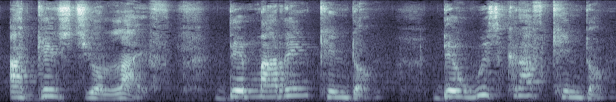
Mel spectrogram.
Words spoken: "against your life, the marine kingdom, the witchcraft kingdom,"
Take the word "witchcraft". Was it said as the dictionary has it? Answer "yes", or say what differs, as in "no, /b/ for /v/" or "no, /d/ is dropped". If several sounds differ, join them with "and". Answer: no, /s/ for /tʃ/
